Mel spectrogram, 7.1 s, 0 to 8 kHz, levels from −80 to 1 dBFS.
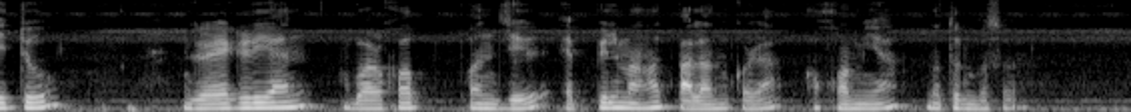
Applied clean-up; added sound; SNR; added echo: none; none; none; none.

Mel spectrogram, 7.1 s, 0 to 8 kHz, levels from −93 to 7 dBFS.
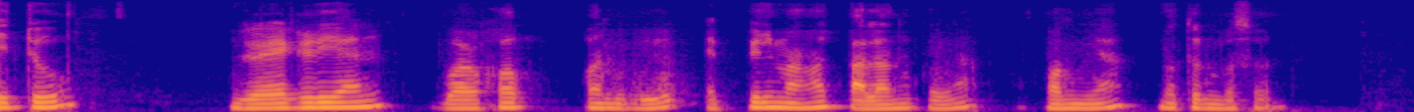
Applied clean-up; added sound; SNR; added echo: neural mask model DeepFilterNet 3.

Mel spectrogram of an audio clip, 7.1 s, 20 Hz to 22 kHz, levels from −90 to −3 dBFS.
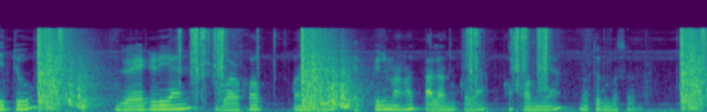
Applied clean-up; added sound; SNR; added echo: none; Gunshot, gunfire; -1 dB; none.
